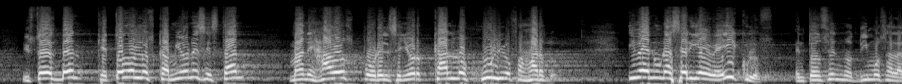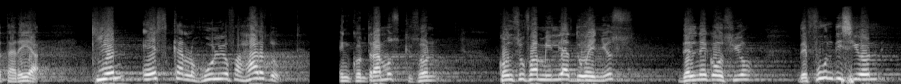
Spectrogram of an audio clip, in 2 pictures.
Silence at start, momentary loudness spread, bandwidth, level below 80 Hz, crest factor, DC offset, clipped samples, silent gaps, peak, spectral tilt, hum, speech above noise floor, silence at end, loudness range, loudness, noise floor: 0.25 s; 10 LU; 15.5 kHz; -40 dBFS; 10 dB; under 0.1%; under 0.1%; 12.12-12.40 s; 0 dBFS; -6 dB/octave; none; 25 dB; 0 s; 4 LU; -9 LUFS; -34 dBFS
